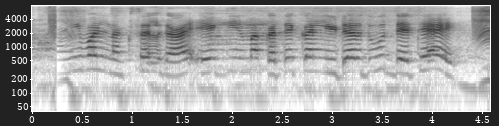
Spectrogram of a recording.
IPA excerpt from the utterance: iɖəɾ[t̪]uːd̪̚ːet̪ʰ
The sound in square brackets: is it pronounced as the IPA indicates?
no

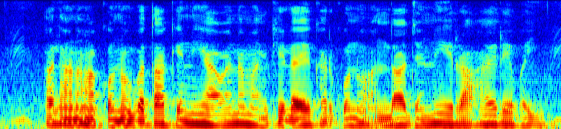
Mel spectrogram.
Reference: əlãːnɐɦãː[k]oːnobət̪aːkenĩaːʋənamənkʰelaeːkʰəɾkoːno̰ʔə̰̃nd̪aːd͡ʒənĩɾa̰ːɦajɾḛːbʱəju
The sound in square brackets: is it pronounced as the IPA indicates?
yes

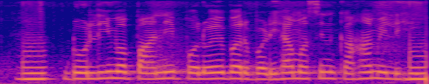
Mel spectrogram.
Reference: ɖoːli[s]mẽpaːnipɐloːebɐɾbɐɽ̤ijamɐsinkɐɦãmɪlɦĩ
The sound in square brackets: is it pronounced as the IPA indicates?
no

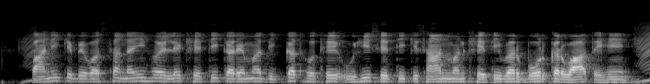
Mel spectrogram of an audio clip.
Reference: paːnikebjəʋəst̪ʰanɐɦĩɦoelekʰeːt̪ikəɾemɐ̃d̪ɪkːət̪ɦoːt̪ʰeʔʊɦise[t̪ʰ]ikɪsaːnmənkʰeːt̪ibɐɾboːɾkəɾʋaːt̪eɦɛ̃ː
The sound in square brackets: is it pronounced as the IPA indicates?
no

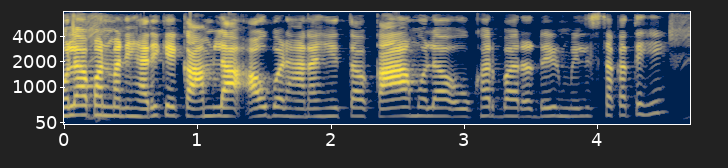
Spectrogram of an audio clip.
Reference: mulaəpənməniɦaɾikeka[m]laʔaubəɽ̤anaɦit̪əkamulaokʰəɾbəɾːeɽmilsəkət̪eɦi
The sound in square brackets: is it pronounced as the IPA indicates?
yes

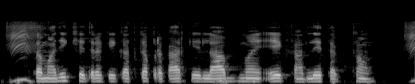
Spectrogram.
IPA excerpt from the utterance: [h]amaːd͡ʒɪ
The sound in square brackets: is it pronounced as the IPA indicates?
no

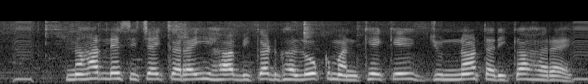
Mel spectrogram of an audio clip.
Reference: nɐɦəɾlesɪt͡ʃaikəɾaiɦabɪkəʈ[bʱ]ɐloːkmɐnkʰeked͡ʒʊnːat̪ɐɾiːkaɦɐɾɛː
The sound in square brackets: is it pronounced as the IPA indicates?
no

